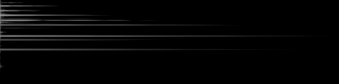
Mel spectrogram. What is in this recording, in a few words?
Triangle Open; One Shots; Drums; Ableton Live 12 Lite; Core Library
